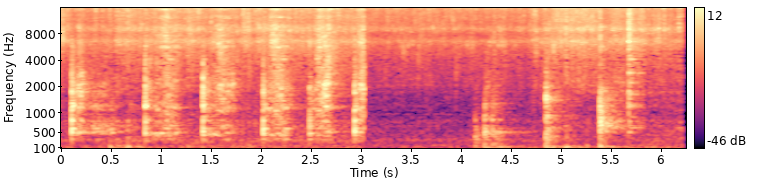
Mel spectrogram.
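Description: Green chillies and potatoes frying in a little oil in a pan, with repeated bursts of sizzling as the pieces are stirred and tossed, the crackle rising and falling in short waves, close and alone without voices.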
